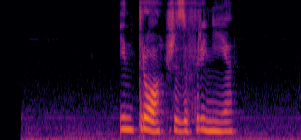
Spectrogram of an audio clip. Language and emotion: Russian, neutral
